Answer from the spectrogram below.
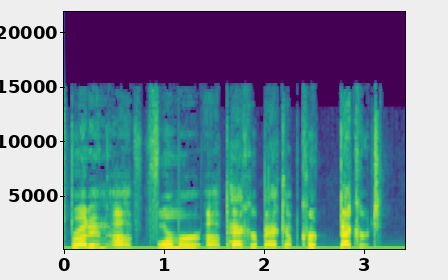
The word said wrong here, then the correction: Benkert: Benkert, oh. – Benkert, oh. – not Kurt Beckert, Benkert. I get that name wrong.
